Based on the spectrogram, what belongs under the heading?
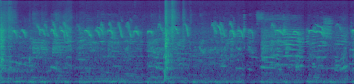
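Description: Faint chirping of small birds: many quick, high chirps one after another over a steady low hum, with a single click about three seconds in.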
